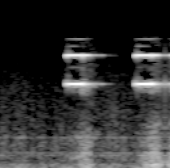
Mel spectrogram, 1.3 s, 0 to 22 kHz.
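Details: Jziki JZK-301 fingertip pulse oximeter: two short high electronic beeps about half a second apart, beeping in time with the pulse.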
